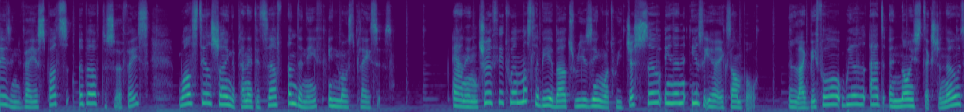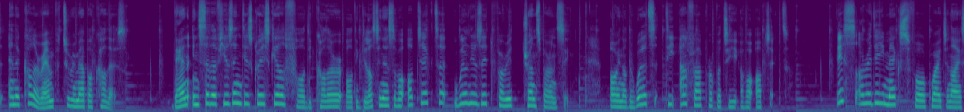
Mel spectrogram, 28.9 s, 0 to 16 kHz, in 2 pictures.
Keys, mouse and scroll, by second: 7.6 click, 8.0 middle click, 11.5 click, 11.6 shift+a, 12.7 click, 12.9 shift+a, 14.0 click, 14.4 drag, 14.7 ctrl+shift+click, 15.7 click, 21.7 drag, 24.9 ctrl+shift+click.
